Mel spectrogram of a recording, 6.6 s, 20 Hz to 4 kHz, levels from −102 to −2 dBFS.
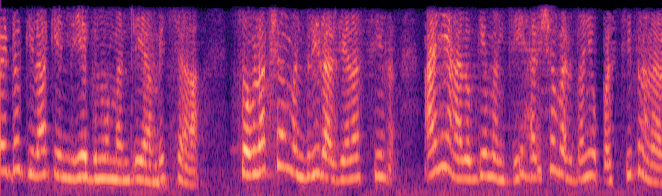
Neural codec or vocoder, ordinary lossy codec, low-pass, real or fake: codec, 16 kHz, 0.4 kbps, LongCat-Audio-Codec; AAC, 24 kbps; 3.6 kHz; fake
